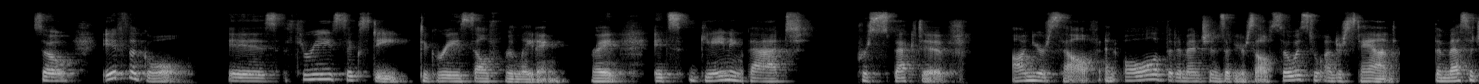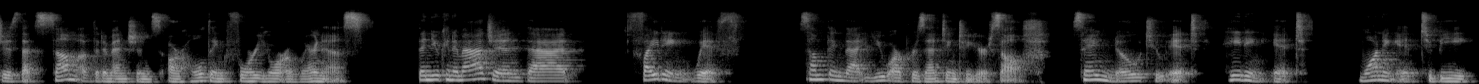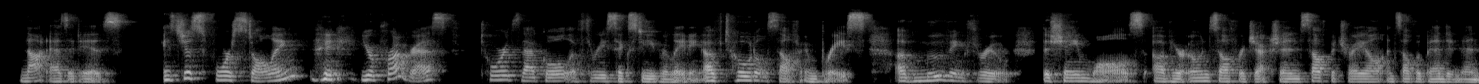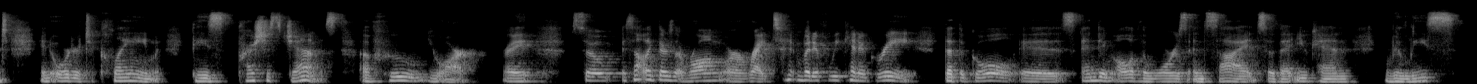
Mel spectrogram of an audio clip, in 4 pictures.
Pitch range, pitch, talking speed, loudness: 140-185 Hz, 155 Hz, 140 wpm, -28 LUFS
